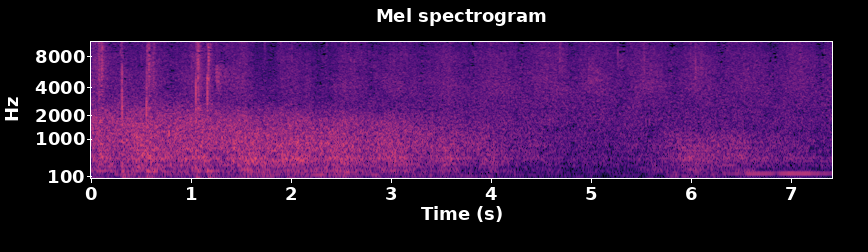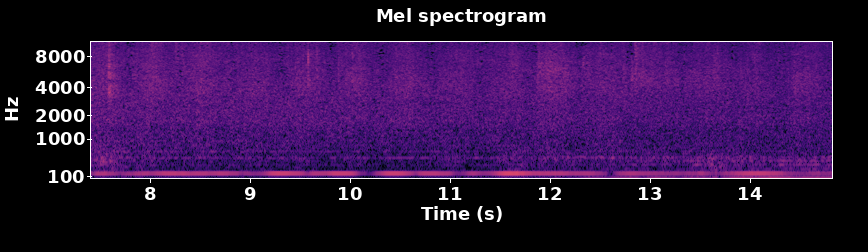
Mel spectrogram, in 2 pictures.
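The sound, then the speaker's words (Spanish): Steady rain hisses as a dense, unbroken wash of noise, loudest at the start, then a low, constant droning hum settles in underneath for the rest. “Hoy. Lluvia.”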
